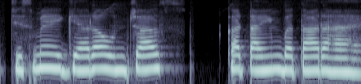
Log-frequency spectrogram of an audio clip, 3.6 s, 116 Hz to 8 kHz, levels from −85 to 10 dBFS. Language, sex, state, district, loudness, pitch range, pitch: Hindi, female, Jharkhand, Deoghar, -12 LUFS, 235-250 Hz, 240 Hz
